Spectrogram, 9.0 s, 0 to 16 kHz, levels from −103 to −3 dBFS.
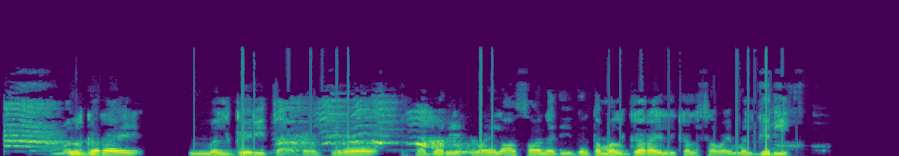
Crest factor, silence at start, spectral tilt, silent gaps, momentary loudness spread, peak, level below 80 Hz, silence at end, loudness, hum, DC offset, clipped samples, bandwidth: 14 dB; 0.05 s; -7.5 dB/octave; 1.45-1.88 s; 12 LU; 0 dBFS; -54 dBFS; 1.1 s; -15 LUFS; none; under 0.1%; under 0.1%; 10.5 kHz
